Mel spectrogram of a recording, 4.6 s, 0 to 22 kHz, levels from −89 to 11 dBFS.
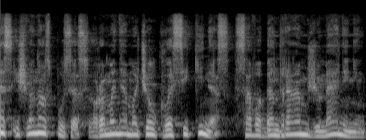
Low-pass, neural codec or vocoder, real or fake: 14.4 kHz; none; real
